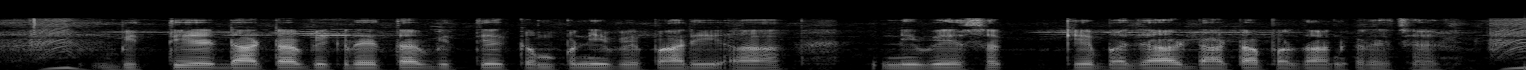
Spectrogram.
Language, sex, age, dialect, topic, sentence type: Maithili, male, 36-40, Eastern / Thethi, banking, statement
